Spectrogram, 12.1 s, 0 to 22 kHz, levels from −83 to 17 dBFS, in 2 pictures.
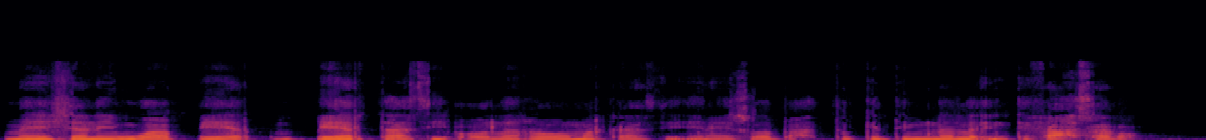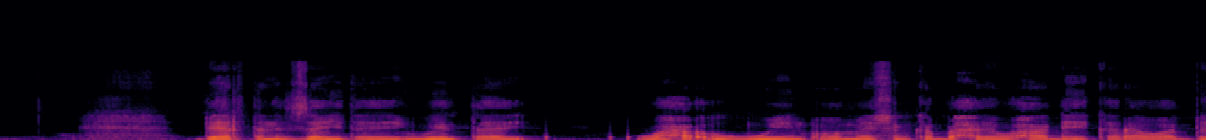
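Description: Throughout the speech, the upper frequencies sound synthetic, with gritty, lispy s sounds and plainly audible codec damage that fits HE-AAC compression at a low bitrate, likely around 16 kbps. A spectrogram shows nothing above 12.3 kHz and a coarse, copied-looking treble band.

From 8.09 to 9.60 s, just after "bertana said ayay", a train of clicks ticks over the audio. There are roughly seven similar pulses at an uneven pace of about 4.7 per second, peaking about as loud as the speech, likely from electrical interference. They appear as thin spikes on the waveform and as narrow vertical broadband lines on a spectrogram.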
